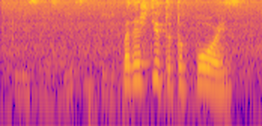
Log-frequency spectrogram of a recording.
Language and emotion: Russian, angry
